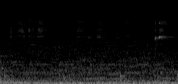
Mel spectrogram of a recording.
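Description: Numbers are written during a maths lesson as quiet, steady scratchy strokes with short pauses between them, faint and close, with no voices.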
